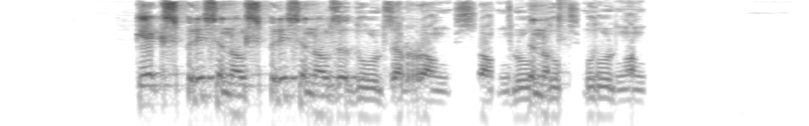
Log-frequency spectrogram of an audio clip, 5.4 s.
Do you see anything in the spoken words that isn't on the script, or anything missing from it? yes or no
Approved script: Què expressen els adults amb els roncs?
yes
